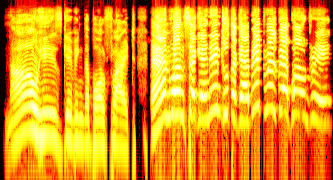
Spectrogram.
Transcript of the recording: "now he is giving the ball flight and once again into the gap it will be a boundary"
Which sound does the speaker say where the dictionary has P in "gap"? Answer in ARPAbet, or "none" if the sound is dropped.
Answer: B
